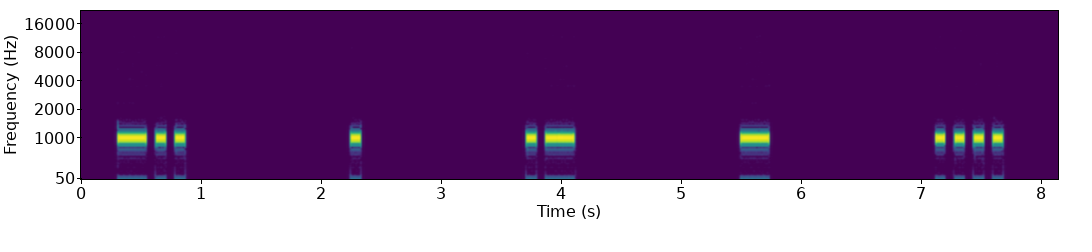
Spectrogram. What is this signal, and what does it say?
Morse code, heard as a keyed tone, about 15 wpm, spaced as for 5 wpm, 1000 Hz. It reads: DEATH
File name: qotdfiles / 5wpm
